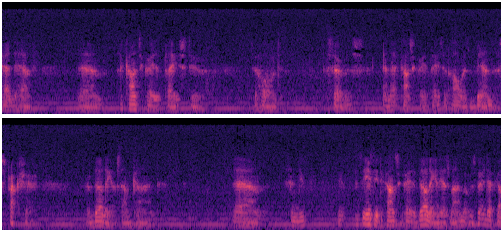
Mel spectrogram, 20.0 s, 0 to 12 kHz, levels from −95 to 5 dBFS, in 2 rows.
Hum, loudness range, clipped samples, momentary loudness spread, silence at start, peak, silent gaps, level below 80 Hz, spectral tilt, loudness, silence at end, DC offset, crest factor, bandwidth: none; 7 LU; under 0.1%; 19 LU; 0 s; -20 dBFS; none; -68 dBFS; -5.5 dB/octave; -42 LUFS; 0 s; under 0.1%; 24 dB; 10 kHz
